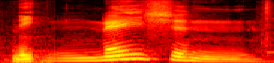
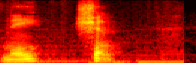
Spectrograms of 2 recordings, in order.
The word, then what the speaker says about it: nation: We have words like nation, where it is an SH sound. It's not nation, tin or natien or something like that. It's nation. Nation.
